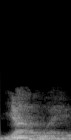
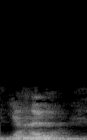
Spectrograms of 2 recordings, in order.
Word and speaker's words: Yahweh: the word that's sometimes pronounced as Yahweh or Jehovah.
